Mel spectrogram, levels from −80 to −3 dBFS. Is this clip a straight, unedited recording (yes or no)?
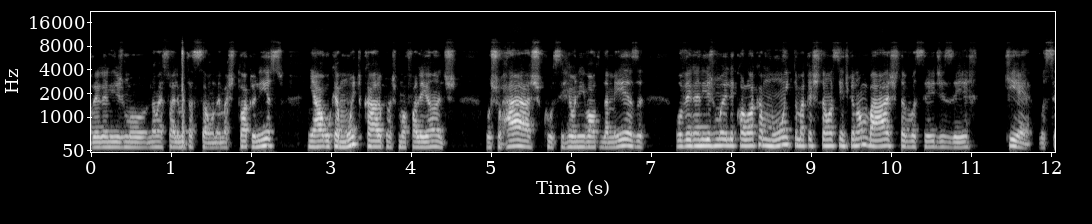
no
